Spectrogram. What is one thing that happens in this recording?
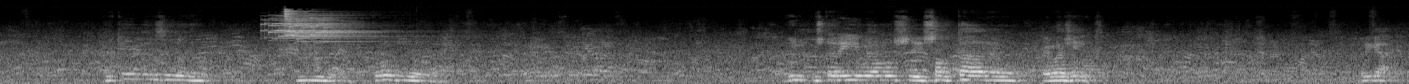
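A man speaks through a loudspeaker outdoors.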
